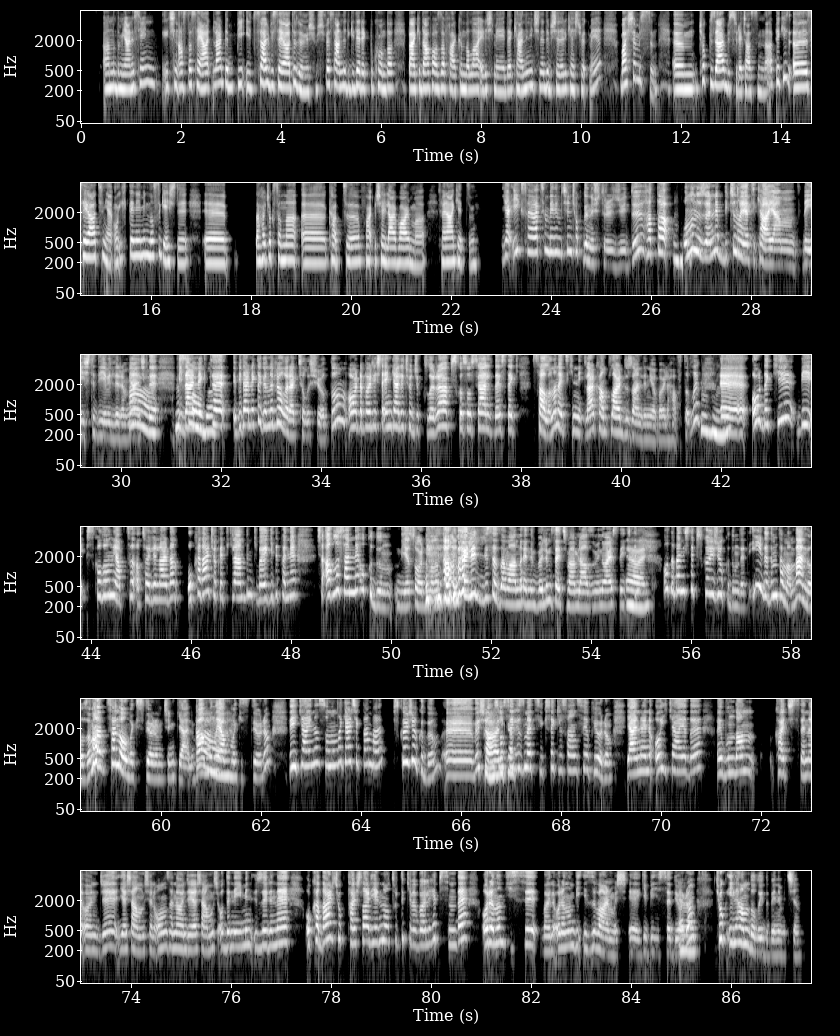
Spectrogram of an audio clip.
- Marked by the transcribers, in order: tapping; unintelligible speech; other background noise; chuckle; laughing while speaking: "Tam, böyle, lise zamanı, hani"; unintelligible speech
- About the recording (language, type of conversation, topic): Turkish, podcast, Tek başına seyahat etmekten ne öğrendin?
